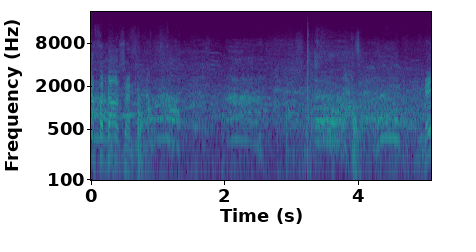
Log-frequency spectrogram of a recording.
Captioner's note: wrestlers groaning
